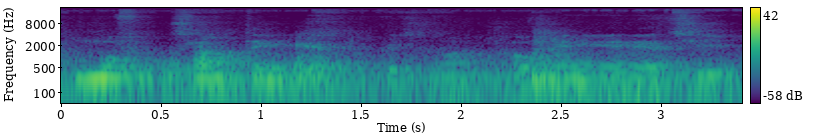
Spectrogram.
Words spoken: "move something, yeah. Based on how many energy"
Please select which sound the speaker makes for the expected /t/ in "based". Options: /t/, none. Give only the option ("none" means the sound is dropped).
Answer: none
